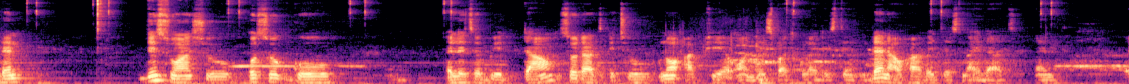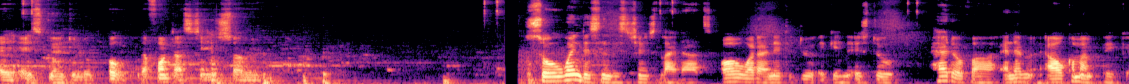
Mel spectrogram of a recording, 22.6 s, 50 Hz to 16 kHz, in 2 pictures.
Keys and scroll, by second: 14.2 ctrl+z, 18.3 space.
